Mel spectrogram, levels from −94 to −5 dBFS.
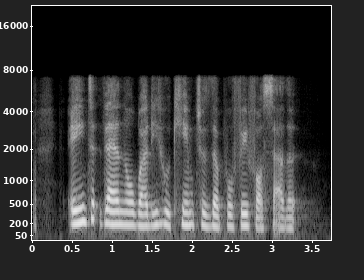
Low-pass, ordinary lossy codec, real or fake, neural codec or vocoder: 7.2 kHz; none; fake; codec, 16 kHz in and 24 kHz out, 0.6 kbps, FocalCodec, streaming, 4096 codes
